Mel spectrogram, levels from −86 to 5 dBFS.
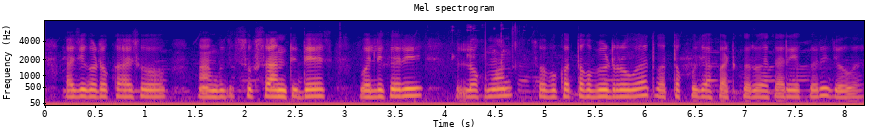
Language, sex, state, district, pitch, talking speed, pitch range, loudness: Halbi, female, Chhattisgarh, Bastar, 205 Hz, 160 wpm, 200-210 Hz, -26 LUFS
